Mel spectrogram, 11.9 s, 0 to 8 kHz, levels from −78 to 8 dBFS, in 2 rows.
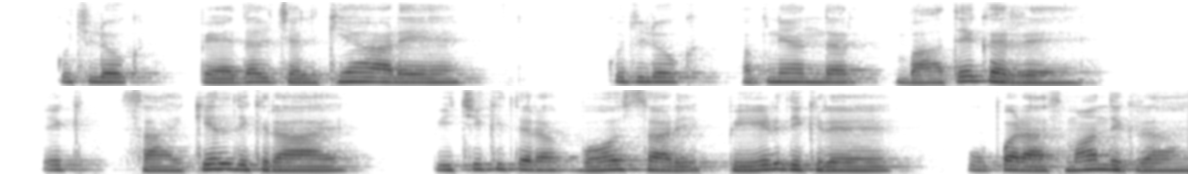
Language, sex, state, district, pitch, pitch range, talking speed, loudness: Hindi, male, Bihar, Kishanganj, 150 Hz, 140-165 Hz, 175 wpm, -24 LUFS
